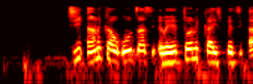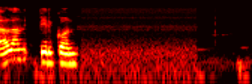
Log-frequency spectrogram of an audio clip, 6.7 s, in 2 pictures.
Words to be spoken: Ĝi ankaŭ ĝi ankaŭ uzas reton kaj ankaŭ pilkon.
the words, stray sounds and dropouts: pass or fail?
fail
